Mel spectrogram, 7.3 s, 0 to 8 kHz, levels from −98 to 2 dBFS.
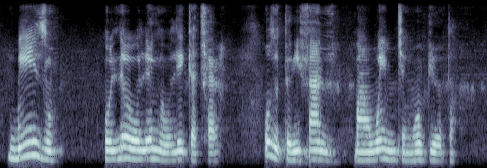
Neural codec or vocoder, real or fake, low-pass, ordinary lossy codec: codec, 44.1 kHz, 3.4 kbps, Pupu-Codec; fake; 7.2 kHz; none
